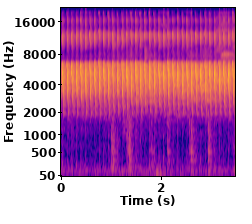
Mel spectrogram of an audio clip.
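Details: Cigun bird lure recording meant to make other birds sing: a shrill, buzzing trill of evenly spaced pulses, about three per second, steady from start to end.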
